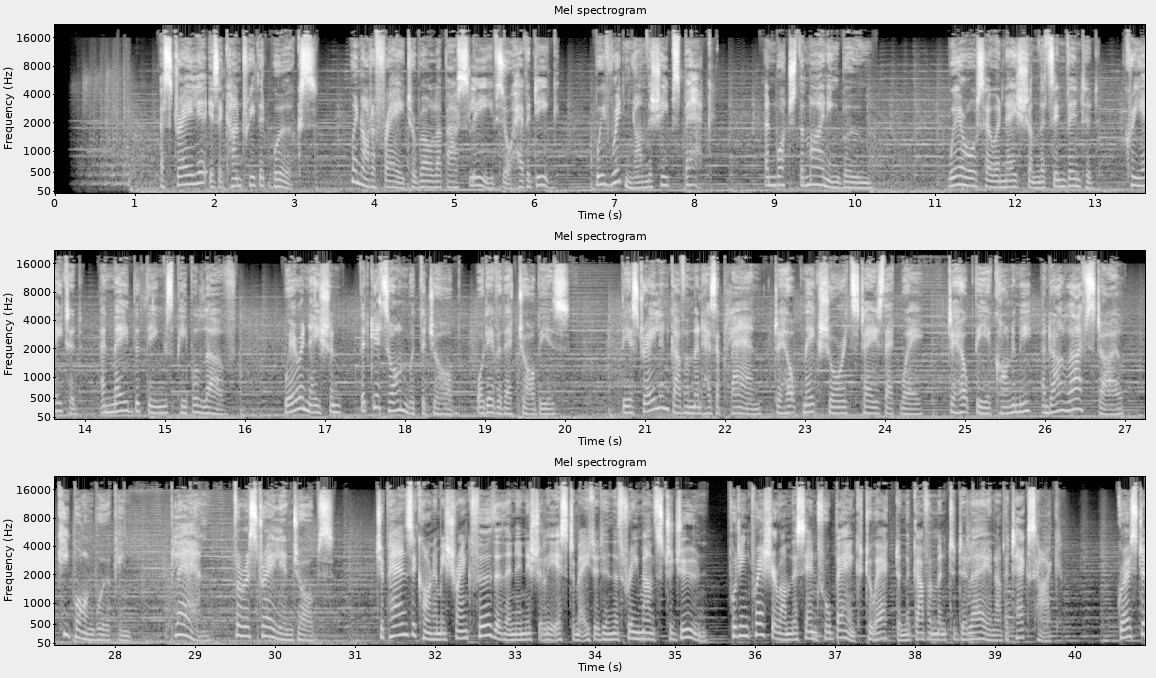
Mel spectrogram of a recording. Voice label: corporate voice over

